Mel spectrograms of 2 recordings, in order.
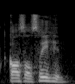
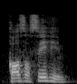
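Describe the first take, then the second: The two takes are said the same way.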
